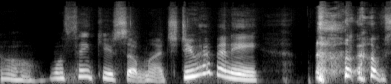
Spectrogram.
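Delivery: tearful, choked up, voice catching, wavering pitch. Thanking a friend for kind words about their friendship, crying and choked up. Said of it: "I am crying".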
